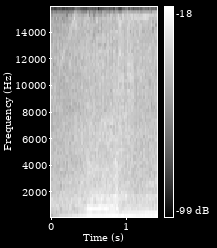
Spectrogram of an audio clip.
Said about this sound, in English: While the couple are looking for the first aid kit for you, you quickly open the car door and see the keys are still in the ignition. You get into the car and drive off.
